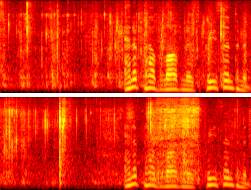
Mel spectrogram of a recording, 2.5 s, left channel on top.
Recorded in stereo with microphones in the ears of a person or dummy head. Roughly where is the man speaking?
Left.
